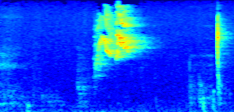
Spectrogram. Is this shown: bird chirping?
yes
